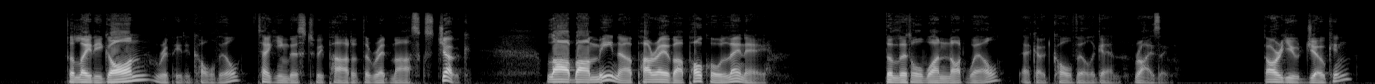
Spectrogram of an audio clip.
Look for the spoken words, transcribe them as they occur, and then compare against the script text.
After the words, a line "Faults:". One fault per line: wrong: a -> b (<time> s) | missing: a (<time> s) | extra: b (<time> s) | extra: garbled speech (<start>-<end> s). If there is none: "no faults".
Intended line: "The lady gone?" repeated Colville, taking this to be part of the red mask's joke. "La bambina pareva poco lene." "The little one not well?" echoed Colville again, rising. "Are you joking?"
"The lady gone?" repeated Colville, taking this to be part of the red mask's joke. "La bambina pareva poco lene." "The little one not well?" echoed Colville again, rising. "Are you joking?"
Faults:
no faults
